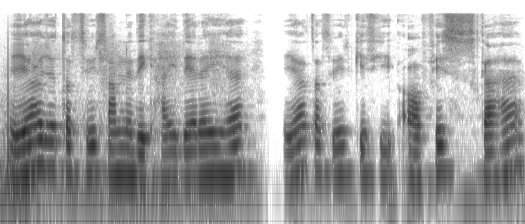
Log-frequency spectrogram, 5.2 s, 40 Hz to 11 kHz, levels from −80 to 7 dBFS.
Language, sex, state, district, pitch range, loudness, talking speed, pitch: Hindi, male, Bihar, Patna, 125-145 Hz, -19 LUFS, 160 wpm, 135 Hz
